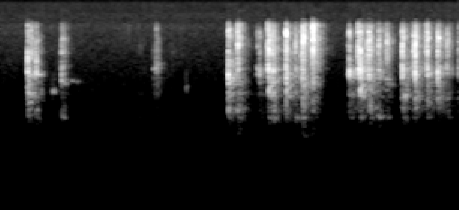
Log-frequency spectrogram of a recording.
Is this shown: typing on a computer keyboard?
yes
